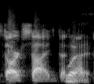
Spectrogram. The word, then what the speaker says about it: Darkseid: Oh yeah, it's Darkseid. – My bad. It's spelled so weird. – It is, but it's even Jack Kirby pronounced it Darkseid. I looked that up today. I wanted to be sure. I was like, God, please don't be Darkseid. That would suck.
